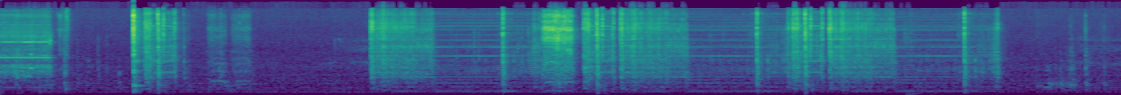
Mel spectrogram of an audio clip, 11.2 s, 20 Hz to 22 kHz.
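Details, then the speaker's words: Catalina CMC6 checkout printer running the ink cleaning utility after a poor print-quality reset: irregular bursts of whirring and clattering with quiet gaps; normal cleaning-cycle sounds, lasting one to four minutes. "press and hold the round a A3 second button until the printer light begins flashing the sounds heard are normal depending on the level of cleaning needed for the printer the time to complete the cleaning cycle will vary from one to four minutes"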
